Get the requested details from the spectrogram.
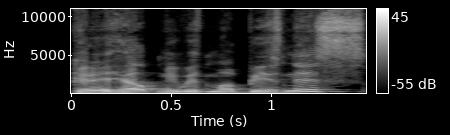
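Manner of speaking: attempted Australian accent. Retelling what a man asked when he sat up, in an Australian accent. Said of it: "I'm going to try this Australian accent".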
